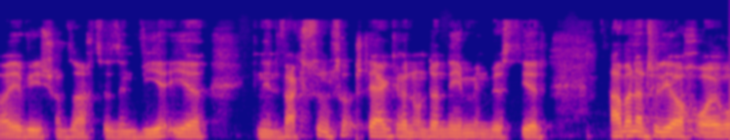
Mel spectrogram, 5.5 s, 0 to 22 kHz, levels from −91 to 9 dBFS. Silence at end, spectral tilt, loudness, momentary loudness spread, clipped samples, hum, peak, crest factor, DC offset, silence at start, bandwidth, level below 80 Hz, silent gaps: 0 s; -5 dB/octave; -25 LUFS; 10 LU; under 0.1%; none; -6 dBFS; 18 dB; under 0.1%; 0 s; 12.5 kHz; -56 dBFS; none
